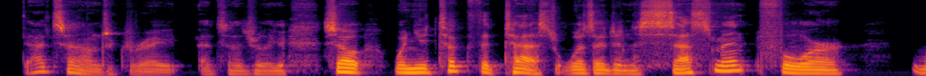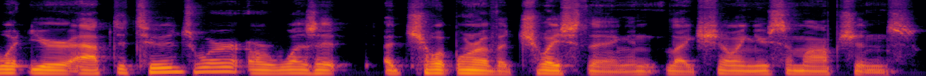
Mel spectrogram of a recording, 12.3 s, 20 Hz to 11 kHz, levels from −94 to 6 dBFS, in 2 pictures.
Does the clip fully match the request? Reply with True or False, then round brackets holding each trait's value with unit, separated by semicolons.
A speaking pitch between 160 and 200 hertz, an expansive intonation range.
False (105 Hz; 5.8 semitones)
